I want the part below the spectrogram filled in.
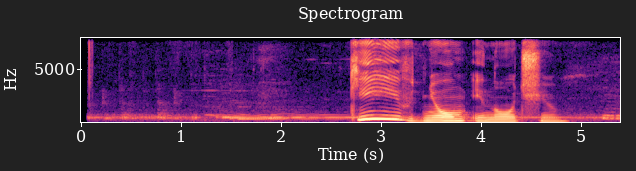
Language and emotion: Russian, sad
